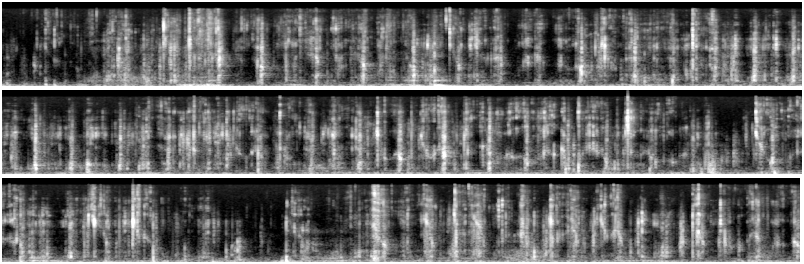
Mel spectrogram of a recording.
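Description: Close-miked chewing of grilled beef intestines: a steady, irregular run of sharp clicks from the mouth as the pieces are bitten and chewed.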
